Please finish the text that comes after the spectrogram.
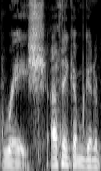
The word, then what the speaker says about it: Ra's: or in the Nolan trilogy in general, they pronounce it Raz instead of Raish. But I like Raish. I think I'm going to pronounce it Raish.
